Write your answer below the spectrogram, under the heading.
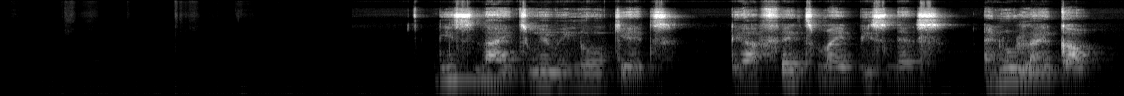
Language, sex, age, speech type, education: Nigerian Pidgin, female, 15-29, spontaneous, tertiary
